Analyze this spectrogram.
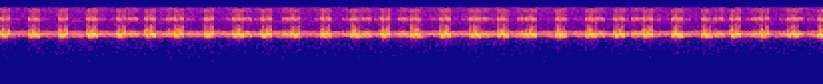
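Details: Night chorus of crickets in a valley bottom, high pulsed chirps repeating about three times per second above a constant shrill hum, with no other sounds.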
